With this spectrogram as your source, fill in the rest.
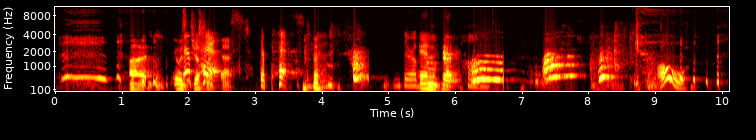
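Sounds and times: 
laughter: 0.5 - 2.2, 3.6 - 4.4, 8.6 - 10.1
speech: 1.1 - 9.8
dogs yipping: 4.4 - 4.8, 5.9 - 8.7
dogs whining and howling: 5.8 - 8.5.

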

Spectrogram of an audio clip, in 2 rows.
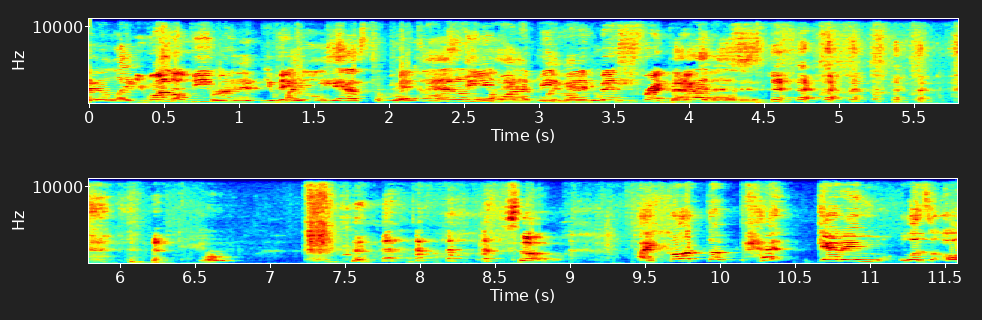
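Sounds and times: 
speech: 0.0 - 6.7, 8.6 - 11.5
laughter: 4.2 - 6.6, 7.2 - 9.3
dog barking and yipping: 6.5 - 6.8.

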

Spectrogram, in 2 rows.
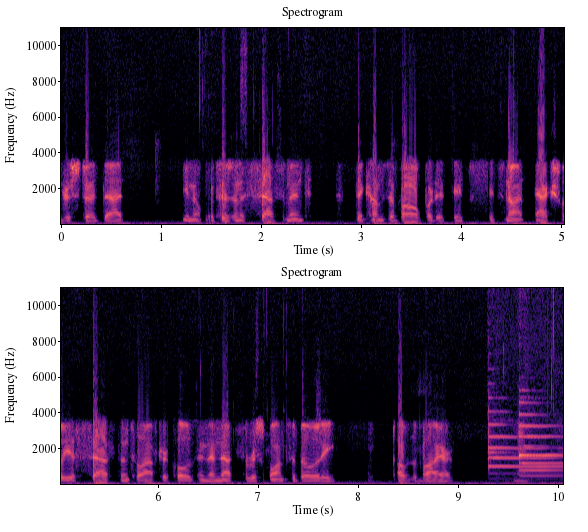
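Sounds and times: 
speech: 0.0 - 9.8
two-tone doorbell chime: 9.3 - 10.0.

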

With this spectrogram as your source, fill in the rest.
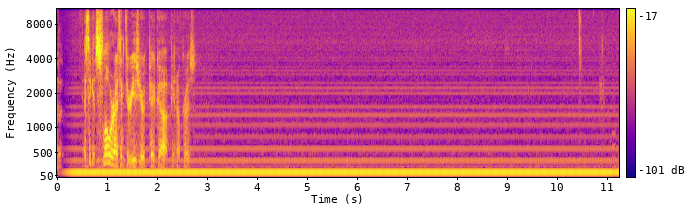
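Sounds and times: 
speech: 0.0 - 3.0
low-pitched electronic alpha binaural beat tone: 0.0 - 11.2.

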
